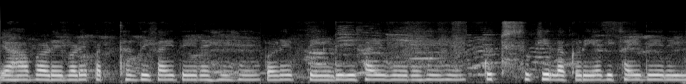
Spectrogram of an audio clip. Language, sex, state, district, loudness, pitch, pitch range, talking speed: Hindi, female, Maharashtra, Dhule, -16 LUFS, 215 Hz, 210-220 Hz, 185 wpm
